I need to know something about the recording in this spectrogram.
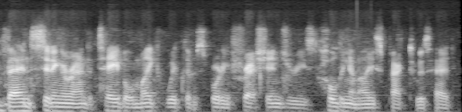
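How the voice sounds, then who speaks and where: Male narrator, lowish pitch, forceful edge, scripted stage directions, dull lo-fi recording. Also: level tone, a little fast, a little hiss or hum. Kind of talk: scripted narration at a table read.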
